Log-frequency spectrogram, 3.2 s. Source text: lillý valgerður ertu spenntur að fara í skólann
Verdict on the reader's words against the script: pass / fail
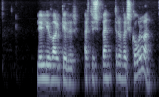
pass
